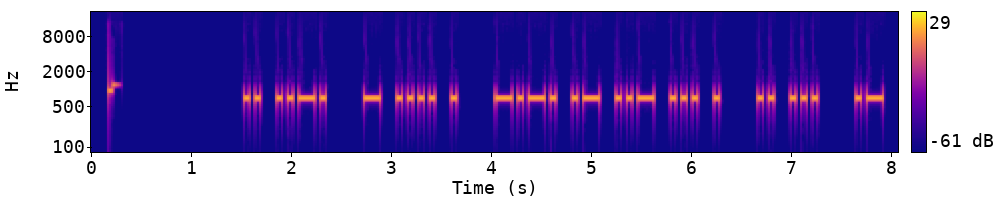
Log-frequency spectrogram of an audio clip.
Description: Morse code, heard as a keyed tone, about 22 wpm, 700 Hz. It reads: IF THE CAUSE IS A
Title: Sentences from Top 1000 Words - Review Part 1 - 22wpm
